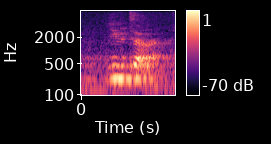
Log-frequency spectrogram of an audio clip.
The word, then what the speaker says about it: Eutaw: And our work was centered in Utah. The county seat is spelled E-U-T-A-W. Utah.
